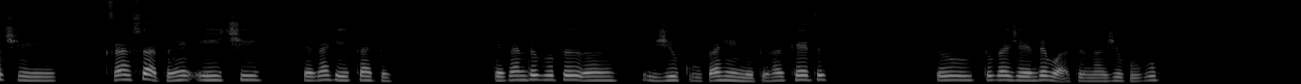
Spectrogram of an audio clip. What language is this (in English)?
San Miguel El Grande Mixtec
